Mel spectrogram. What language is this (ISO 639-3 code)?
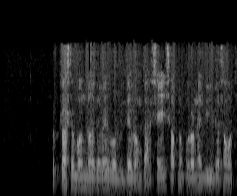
ben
